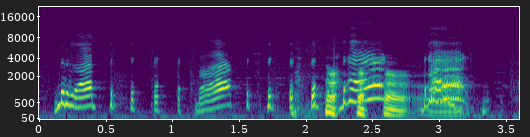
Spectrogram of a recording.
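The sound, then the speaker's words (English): A person imitates a clucking chicken with a rapid run of bright, choppy squawks and clucks, fairly loud, rising into a few longer drawn-out cackles at the end. “chicken. A crane is an elegant bird. A chicken is a flying lunch.”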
